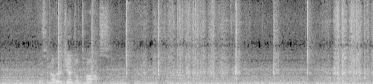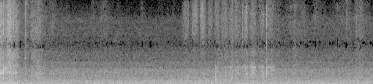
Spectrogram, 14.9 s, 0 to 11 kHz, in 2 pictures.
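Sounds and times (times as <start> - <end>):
steady low hum: 0.0 - 14.9
utensil clicking against pan: 1.1 - 8.0
utensil scraping a pan: 2.8 - 4.9, 6.4 - 8.4.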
